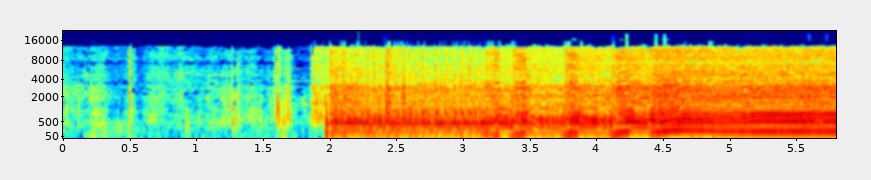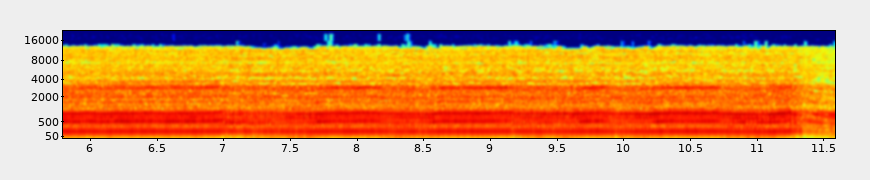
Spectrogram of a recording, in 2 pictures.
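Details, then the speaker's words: Ported Stihl MS461 chainsaw, new and not broken in, rings not yet seated, high-speed jet turned a further quarter turn rich: starts and revs, then holds wide open with a burbly, uneven warble instead of a clean scream; over-rich high-speed mixture, four-stroking. "Okay, now what I'm going to do is I'm going to richen this saw up, okay? I'm going to take the high jet. I'm going to give it like another quarter turn. I'm going to make this saw really rich so you can hear it."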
